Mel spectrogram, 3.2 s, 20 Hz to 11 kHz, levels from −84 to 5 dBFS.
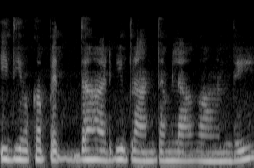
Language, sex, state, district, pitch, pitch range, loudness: Telugu, female, Andhra Pradesh, Guntur, 185 Hz, 170-195 Hz, -27 LUFS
